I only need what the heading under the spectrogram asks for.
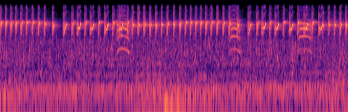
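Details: Wiceh bird sound for luring birds into traps: continuous quick, sharp high chirps, overlaid at intervals of about two seconds by single arched, ringing notes.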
